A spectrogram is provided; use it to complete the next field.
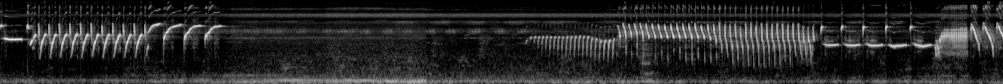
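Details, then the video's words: Long-winded canary song for tutoring young canaries and stimulating silent ones: fast metallic trills and rolls, a brief pause, then buzzy rattles and repeated whistled notes. "SUARA BURUNG Kenari GACOR PANJANG INI Cocok untuk Masteran KENARI PAUD dan Kenari Macet BUNYI"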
